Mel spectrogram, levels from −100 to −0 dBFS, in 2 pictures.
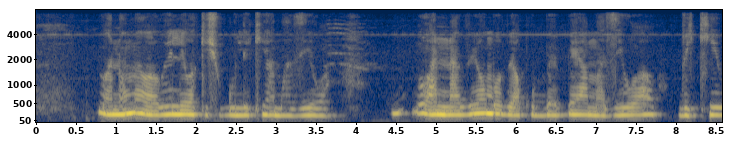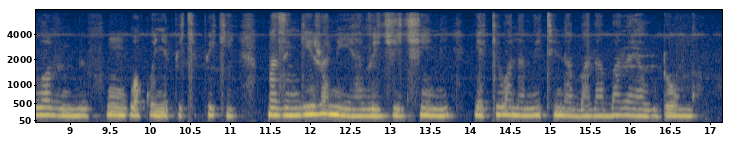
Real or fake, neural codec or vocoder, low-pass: real; none; 7.2 kHz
